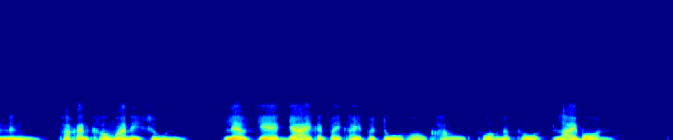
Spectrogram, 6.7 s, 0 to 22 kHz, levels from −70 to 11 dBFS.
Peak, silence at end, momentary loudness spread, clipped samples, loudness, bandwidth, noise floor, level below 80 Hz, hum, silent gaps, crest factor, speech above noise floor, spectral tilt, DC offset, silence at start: -4 dBFS; 0.6 s; 9 LU; under 0.1%; -23 LUFS; 5.8 kHz; -72 dBFS; -66 dBFS; none; none; 20 dB; 50 dB; -10 dB/octave; under 0.1%; 0 s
